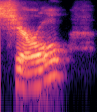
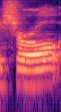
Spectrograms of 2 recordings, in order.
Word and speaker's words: Cheryl: So I'm a little peculiar about my, the pronunciation of my name. It's Cheryl. Some people call me Cheryl.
